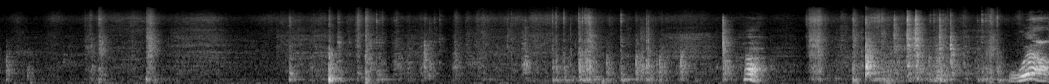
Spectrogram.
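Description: Scattered metallic clicks, clanks and knocks of hand tools and parts being handled against a motorcycle frame, with a few louder knocks spread through.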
